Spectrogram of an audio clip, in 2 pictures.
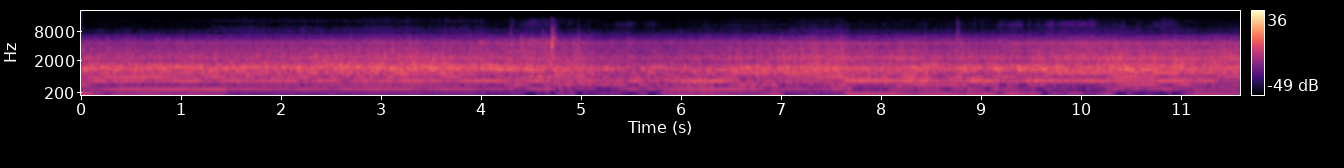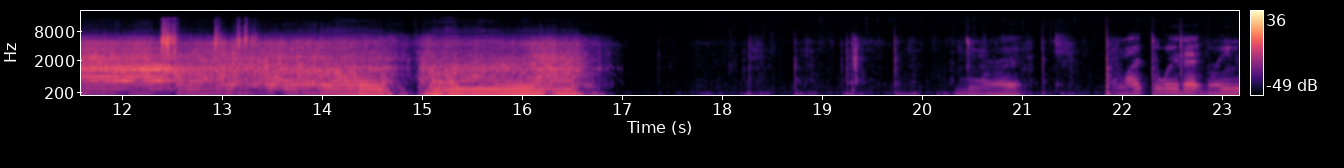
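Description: Stick blender running steadily in soap batter, a loud, even motor hum, as it mixes green chrome oxide colorant into the batter. About 15 s in the motor briefly drops in pitch and comes back up, then it switches off about 17 s in, leaving only small handling clicks.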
